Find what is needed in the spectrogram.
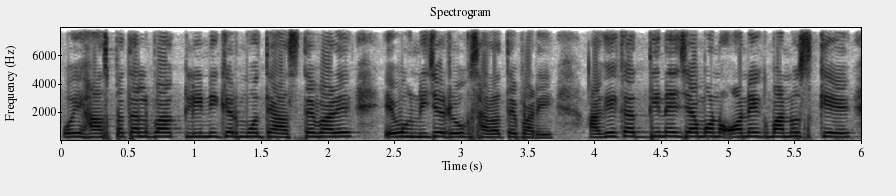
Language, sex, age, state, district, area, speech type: Bengali, female, 30-45, West Bengal, Nadia, urban, spontaneous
